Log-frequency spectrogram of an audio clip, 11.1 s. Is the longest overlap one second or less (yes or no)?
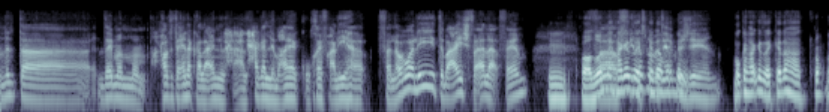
no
